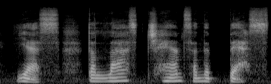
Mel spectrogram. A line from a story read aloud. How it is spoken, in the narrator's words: I whispered back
